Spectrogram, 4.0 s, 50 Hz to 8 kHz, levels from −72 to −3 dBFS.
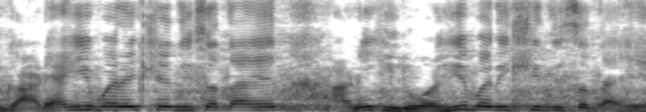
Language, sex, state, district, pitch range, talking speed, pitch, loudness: Marathi, female, Maharashtra, Solapur, 195-235 Hz, 135 wpm, 225 Hz, -14 LUFS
